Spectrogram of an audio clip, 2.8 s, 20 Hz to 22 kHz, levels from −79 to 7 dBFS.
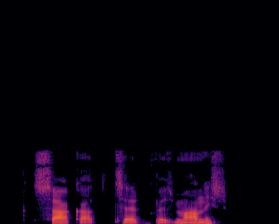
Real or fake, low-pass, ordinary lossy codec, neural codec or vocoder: real; 7.2 kHz; MP3, 48 kbps; none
